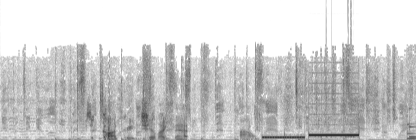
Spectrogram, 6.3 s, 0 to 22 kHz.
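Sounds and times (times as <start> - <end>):
speech: 1.6 - 3.0, 3.6 - 4.2
loud high-pitched electronic beep: 4.6 - 5.4.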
